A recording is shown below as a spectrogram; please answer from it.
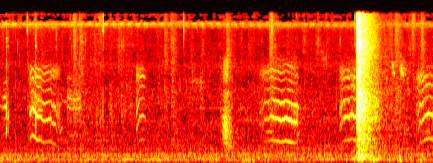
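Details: Short, high, falling whimpers come in scattered bursts from puppies suckling their standing mother dog. A loud thump sounds near the end.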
